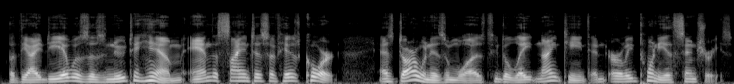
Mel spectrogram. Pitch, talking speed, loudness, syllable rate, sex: 125 Hz, 205 wpm, -17 LUFS, 5.2 syllables/s, male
